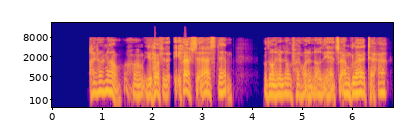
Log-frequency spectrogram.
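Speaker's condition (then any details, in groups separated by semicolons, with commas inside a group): Parkinson's; hidden in early stages, now openly displayed; must move about during interview, reports not feeling very well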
